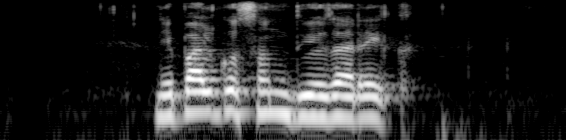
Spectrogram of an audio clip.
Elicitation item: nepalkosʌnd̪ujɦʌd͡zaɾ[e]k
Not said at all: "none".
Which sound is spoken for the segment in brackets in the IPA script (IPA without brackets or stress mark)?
e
